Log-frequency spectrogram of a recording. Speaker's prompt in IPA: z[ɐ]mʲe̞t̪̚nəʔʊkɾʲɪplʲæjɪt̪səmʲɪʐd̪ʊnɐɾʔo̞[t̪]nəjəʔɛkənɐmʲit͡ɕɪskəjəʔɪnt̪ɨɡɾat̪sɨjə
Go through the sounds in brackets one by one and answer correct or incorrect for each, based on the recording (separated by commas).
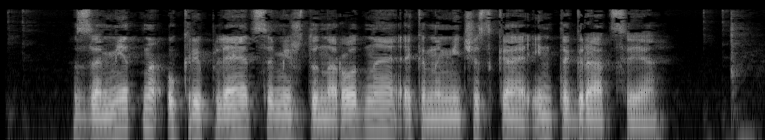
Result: correct, incorrect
